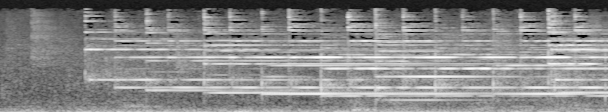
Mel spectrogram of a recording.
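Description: A handbell choir begins to play about a second in: struck brass bells ring out one after another in a high register, each note sustaining and overlapping the next.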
